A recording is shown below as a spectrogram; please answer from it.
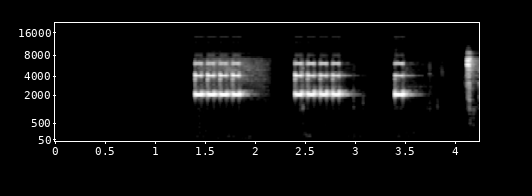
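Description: Countdown timer alarm going off, signalling that the work time is up: a high electronic beep in two quick bursts of four, about a second apart, then a single beep as it is stopped.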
